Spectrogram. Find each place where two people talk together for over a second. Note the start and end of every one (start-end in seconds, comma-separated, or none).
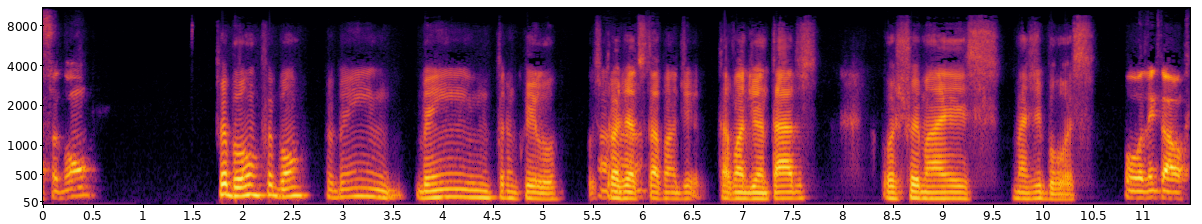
none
